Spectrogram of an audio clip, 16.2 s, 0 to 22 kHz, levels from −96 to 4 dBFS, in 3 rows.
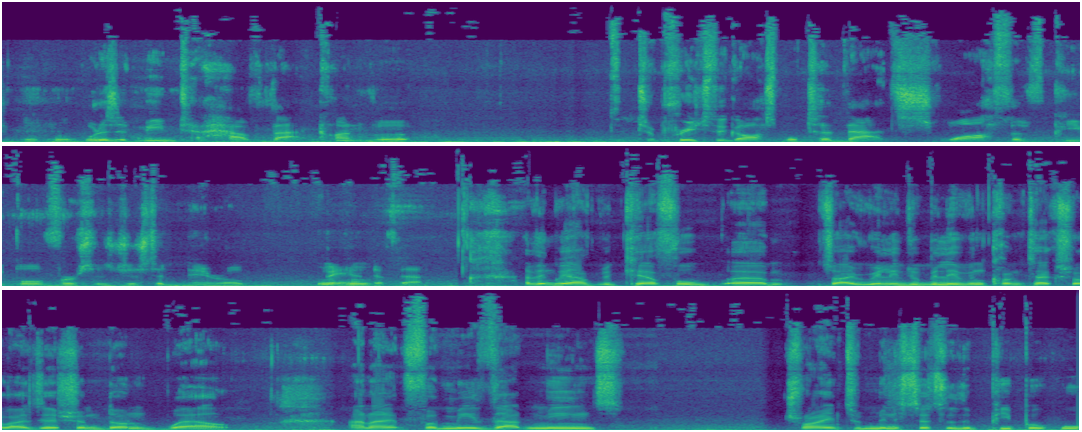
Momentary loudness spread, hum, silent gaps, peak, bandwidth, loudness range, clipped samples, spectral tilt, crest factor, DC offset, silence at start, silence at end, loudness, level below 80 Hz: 10 LU; none; none; -6 dBFS; over 20 kHz; 4 LU; under 0.1%; -3.5 dB/octave; 14 dB; under 0.1%; 0 s; 0 s; -21 LUFS; -28 dBFS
